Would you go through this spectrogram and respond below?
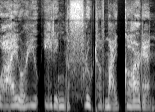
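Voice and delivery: hoarse, rasping, raspy witch voice. Reading a story aloud, voicing the witch questioning Katya: raspy witch voice. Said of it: "the witch rasps".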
